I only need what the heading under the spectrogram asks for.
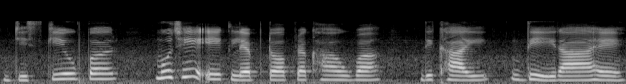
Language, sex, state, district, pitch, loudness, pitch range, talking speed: Hindi, female, Bihar, Kaimur, 210 Hz, -17 LUFS, 200-240 Hz, 105 wpm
